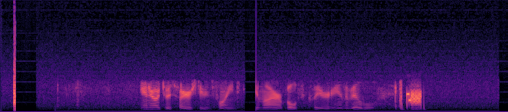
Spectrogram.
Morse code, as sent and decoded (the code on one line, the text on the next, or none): none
